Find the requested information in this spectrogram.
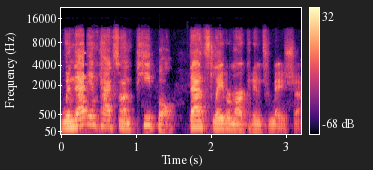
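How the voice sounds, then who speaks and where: A man talks at a fairly quick pace in a fairly high, somewhat breathy voice. His intonation is lively. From Canada. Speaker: labour market report publisher. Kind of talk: panel discussion.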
